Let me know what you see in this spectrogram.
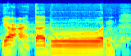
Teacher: kita panjangkan 'du' terlebih dahulu, lalu kita buat 'nun' sukun di akhir , panjangkan 'du' sampai 6 harakat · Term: Mad arid lissukan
